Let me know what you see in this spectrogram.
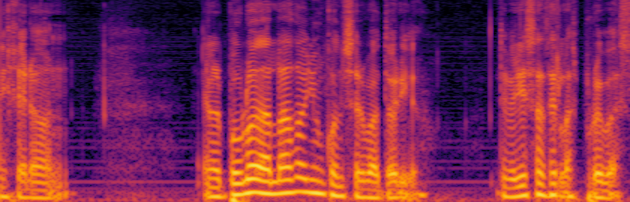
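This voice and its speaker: With a Barcelona accent, a man speaks in a dark, mellow tone at a fairly high pitch, with ordinary pitch variation. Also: dry, close sound with no echo. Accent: Barcelona Spanish accent, kept. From Spain, Barcelona then Madrid area. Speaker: classical musician and conductor. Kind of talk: podcast interview, casual chat. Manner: animated, chatty.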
